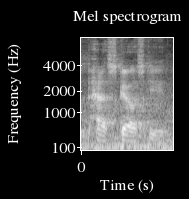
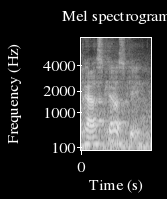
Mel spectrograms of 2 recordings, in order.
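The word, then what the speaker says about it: Paczkowski: And my last name is Paskowski. Okay, Paskowski. That's not too bad. No, when you read it though, it's a lot worse. There's a silent C that throws everyone off.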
